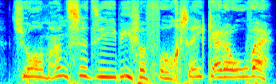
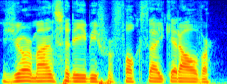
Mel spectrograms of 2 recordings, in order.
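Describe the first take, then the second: First: High-pitched Scouse terrace yell; Scouse football shout, pitched right up in exasperation; rabid frustrated Evertonian. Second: Irish football grumble; put-on Irish lilt at near-normal pitch; Irish accent. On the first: Acted. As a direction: yell like a rabid fan from the stands. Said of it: "things do sound better in rabid, frustrated Evertonian". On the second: Shown as a demonstration. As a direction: say it as an Irish fan would. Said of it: "The Sidibe line in an Irish accent".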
